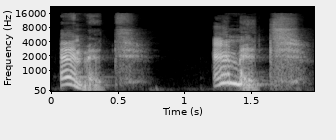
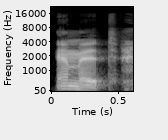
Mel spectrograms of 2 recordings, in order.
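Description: First: Very high pretend name call; insistent calling. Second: Said in the usual way. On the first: Calling Emmett until he answers, insistent calling. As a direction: call it pitched far up.

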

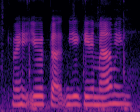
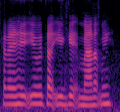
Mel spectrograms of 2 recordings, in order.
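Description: Both takes have the same delivery.

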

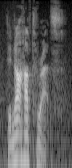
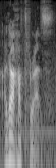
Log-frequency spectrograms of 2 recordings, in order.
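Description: First: "do NOT have Tourette's", NOT spelled out firmly; emphatic denial. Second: Said in the usual way. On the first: Real, not acted. Gamer correcting viewers' assumption, firm stress on "not". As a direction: lean on "not" in place of a contraction.

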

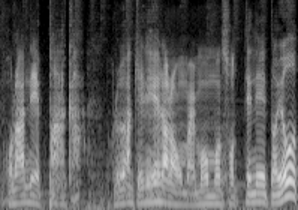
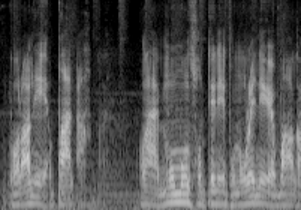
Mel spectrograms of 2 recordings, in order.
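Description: First: Low, gruff refusal; gruff low grumble. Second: Low, gruff brush-off; gruff low grumble. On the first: Senior refusing friends' urging, low gruff grumble. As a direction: grumble it down low, not giving in. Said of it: "っていうくだり". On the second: Grumpy senior refusing the shrine ride, low gruff grumble. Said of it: "って言いながら". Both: Retold or imitated.

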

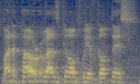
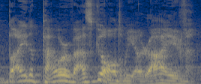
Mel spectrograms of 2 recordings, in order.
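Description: First: Higher, louder, faster war cry; rally the troops at full voice; By the power of Asgard shouted high and fast as a rallying cry; loud battle cry. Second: Rising heroic call on power, settling down; By the power of Asgard proclaimed with swelling pride; grand battle cry. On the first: Rallying raiders mid-fight. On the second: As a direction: proclaim it like a warrior god. Announcing the raid arrival. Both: Acted.

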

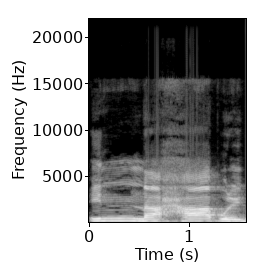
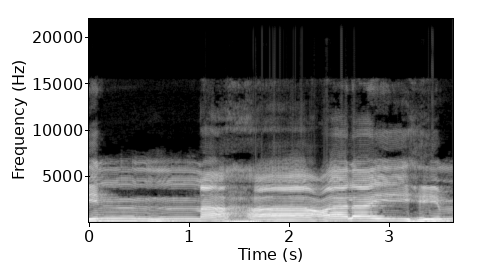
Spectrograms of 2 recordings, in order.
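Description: First: ইন্নাহা with air pushed out on the হা; ইন্নাহা said with a breathy, aspirated হা; wrong breathy h. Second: ইন্নাহা slowly drawn out with nasal ghunnah on নুন; ইন্নাহা recited slowly with ghunnah on the নুন; correct tajweed. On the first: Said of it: "যদি ইন্নাহা পড়ি তাহলে পড়াটা সহি শুদ্ধ হবে না।". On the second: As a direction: hold the doubled নুন of ইন্নাহা, then a clean হা. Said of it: "কিভাবে পড়তে হবে?". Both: Shown as a demonstration.

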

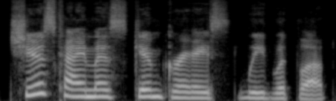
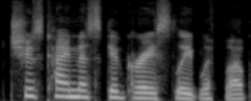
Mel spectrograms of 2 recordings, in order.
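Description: First: "Choose" stretched out slowly, each phrase set apart; slow mantra. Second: Said in the usual way. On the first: Shown as a demonstration. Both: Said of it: "I literally tell myself this".

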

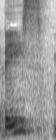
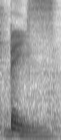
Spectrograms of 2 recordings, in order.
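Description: First: Base ending in hissed s, "bayss"; correct s sound. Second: Base said "bayz"; mistaken z sound. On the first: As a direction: end "base" on a voiceless s. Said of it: "هنا هنقولها base مش base". (base بسين في الآخر) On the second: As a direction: buzz the end of "base" as z. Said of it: "مش base". (base غلط بزين في الآخر) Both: Shown as a demonstration.

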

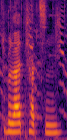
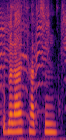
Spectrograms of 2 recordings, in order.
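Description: First: A loud, hammed-up sorry to the cats; mock apology. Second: Said in the usual way. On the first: Apologizing to the cats he is killing, hammed-up and loud. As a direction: exaggerate the fake remorse.

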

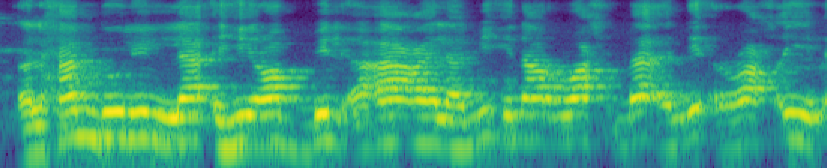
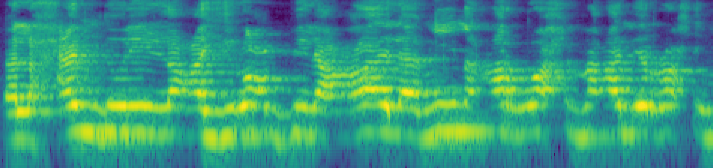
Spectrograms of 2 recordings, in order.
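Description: First: Slow recitation with a glottal catch before each word of আলহামদুলিল্লাহি রাব্বিল; slow Quran reading, glottal stop clipped onto every word; hamza on every word. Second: Slow recitation of আলহামদুলিল্লাহি রাব্বিল with a throaty ain sound pushed into each letter; slow, raised, strained throaty recitation with ain everywhere; ain on every letter. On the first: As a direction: chop আলামিন আর রহমানির রহিম with a hamza-like stop at every word. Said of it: "এই যে খোসা দিয়ে দিয়ে, হামজা দিয়ে দিয়ে বলা".

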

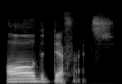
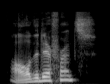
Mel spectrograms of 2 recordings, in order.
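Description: First: "all the difference" answered firmly, "all" stressed and louder with a falling tune; emphatic reply. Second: "All the difference?" asked back with a sharp rising tune on "difference", pitched higher; questioning echo. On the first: Speaker confirms the moral to viewers, stressed "all". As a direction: answer the doubt with weight on "all". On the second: Speaker voices the listener's doubt, rising question. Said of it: "Yeah, all the difference". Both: Shown as a demonstration.

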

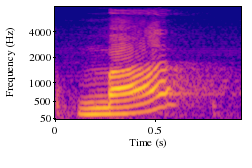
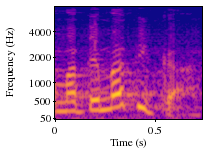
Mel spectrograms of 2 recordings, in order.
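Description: First: "Matemática" split into ma, te, má, ti, ca with pauses; syllable by syllable. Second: Said in the usual way. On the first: Shown as a demonstration. Teacher separates the word for students, syllable by syllable. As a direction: say "Matemática" one syllable at a time. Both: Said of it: "Separemos la palabra matemática".

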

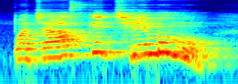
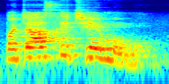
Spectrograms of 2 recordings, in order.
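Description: First: Slow disbelieving repeat of पचास के छः momo; stunned customer repeating the price slowly; incredulous echo. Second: Said in the usual way. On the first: Acted. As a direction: drag out पचास के छः momo as if cheated. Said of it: "नहीं, नहीं भैया".

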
